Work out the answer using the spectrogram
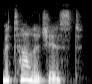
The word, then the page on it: metallurgist: British English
